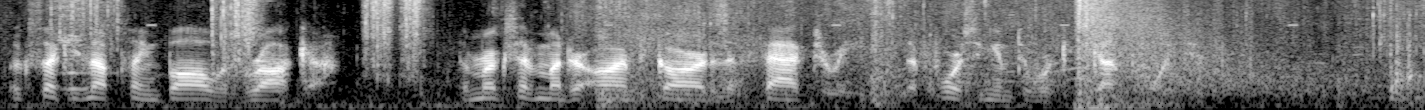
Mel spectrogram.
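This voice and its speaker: An actor playing a steady, terse special forces soldier. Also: male voice, fairly low pitch, normal speed, lightly acted. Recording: game audio with loud background noise.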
